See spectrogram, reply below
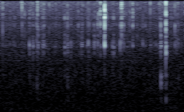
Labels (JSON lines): {"label": "ambient", "recorder": "HydroMoth"}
